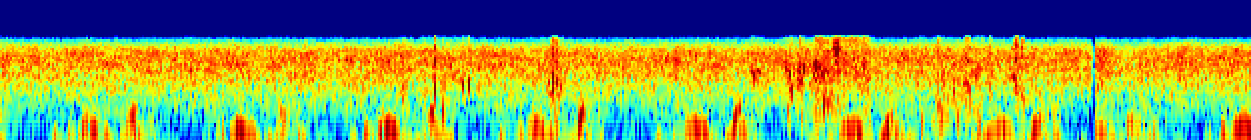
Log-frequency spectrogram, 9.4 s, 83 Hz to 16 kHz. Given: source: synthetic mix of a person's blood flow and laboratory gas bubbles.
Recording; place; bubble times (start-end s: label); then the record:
Doppler ultrasound of blood flow; precordium
3.00-3.08 s: bubbles
3.15-3.56 s: bubbles
3.97-4.28 s: bubbles
5.62-5.72 s: bubbles
5.86-6.55 s: bubbles
6.87-7.46 s: bubbles
7.57-7.69 s: bubbles
From the record:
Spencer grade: 3 (all of the cardiac periods contain showers or single bubble signals, but not dominating or overriding the cardiac motion signals); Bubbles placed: only in the low amplitude regions of the cardiac cycle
